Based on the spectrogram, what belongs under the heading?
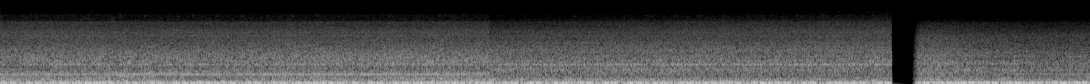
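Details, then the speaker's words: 1972 Jeep CJ5 warmed up at idle after water pump replacement and radiator cleaning: steady, even low rumble with no knocks or ticks, sounds healthy; normal warm idle, though it still overheats on drives (owner suspects radiator or rusted block passages). "good running warmed up"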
